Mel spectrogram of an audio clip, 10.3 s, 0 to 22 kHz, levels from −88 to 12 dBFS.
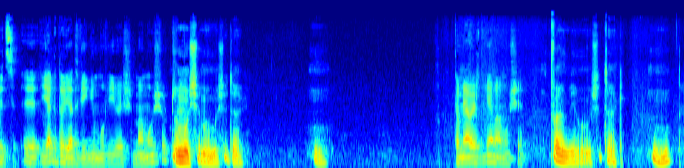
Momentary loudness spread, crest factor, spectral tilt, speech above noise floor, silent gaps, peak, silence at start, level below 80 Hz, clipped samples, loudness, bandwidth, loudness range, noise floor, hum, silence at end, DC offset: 19 LU; 24 dB; -6.5 dB/octave; 40 dB; none; -2 dBFS; 0 s; -60 dBFS; under 0.1%; -25 LUFS; 16 kHz; 12 LU; -64 dBFS; none; 0.2 s; under 0.1%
